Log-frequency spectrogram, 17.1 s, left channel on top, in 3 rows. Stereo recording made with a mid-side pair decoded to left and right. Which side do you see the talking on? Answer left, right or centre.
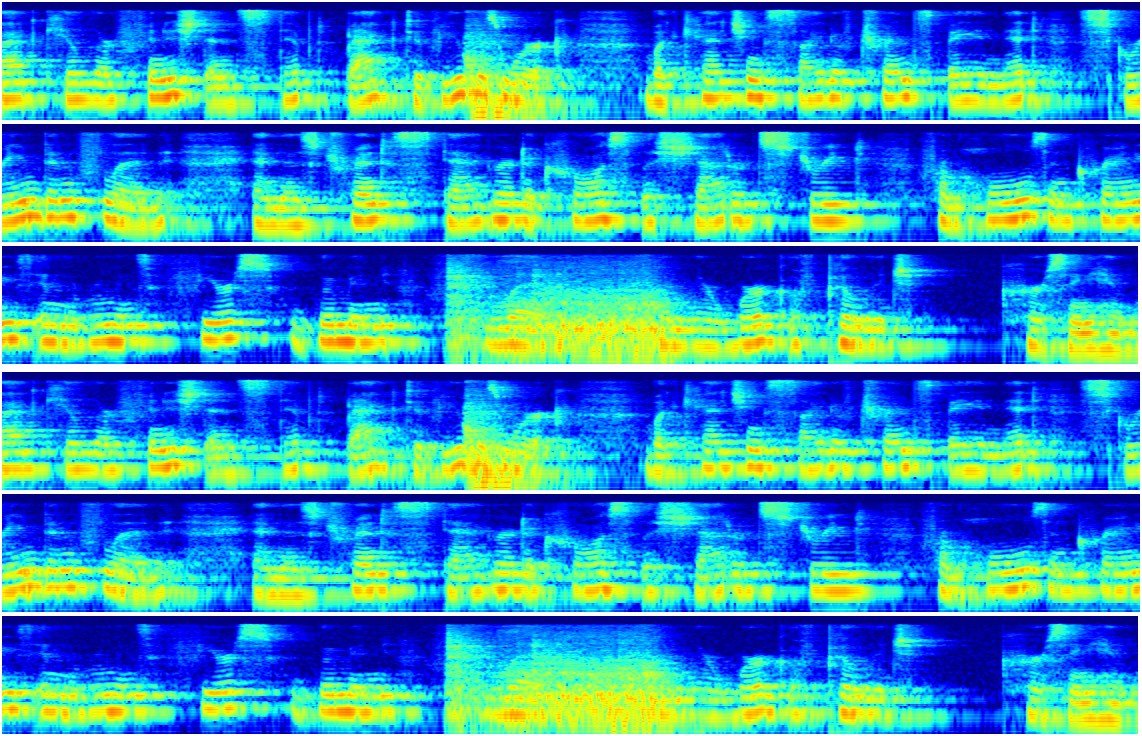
left.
